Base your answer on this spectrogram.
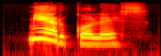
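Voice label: "mier-co-les", Spanish, female, slow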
